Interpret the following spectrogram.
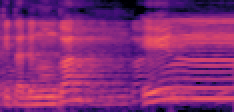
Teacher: mim sukun pada izhar Safawi tidak kita dengungkan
